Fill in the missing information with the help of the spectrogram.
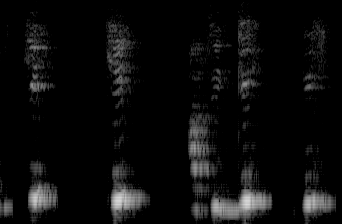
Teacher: Afàfàsépè, afàfàsépè ní ìró tí a pè nígbà tí ẹ̀yìn ahọ́n tí ó súnmọ́ bá àfàsé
